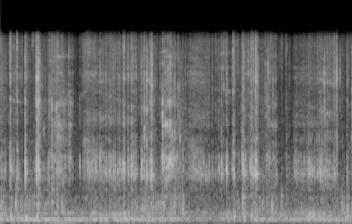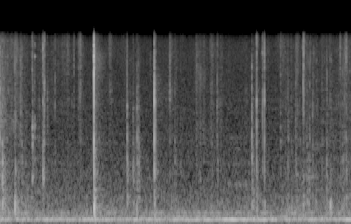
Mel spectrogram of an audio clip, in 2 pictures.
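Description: A metal utility knife scrapes and cuts small chunks from the edge of a solid layered rainbow bar soap, producing bright, dry scraping rasps and crisp little cutting clicks. A steady low hum runs underneath, and one sharper snap stands out near the middle of the clip.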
